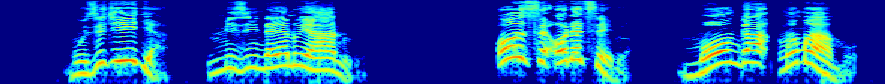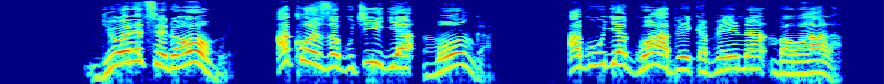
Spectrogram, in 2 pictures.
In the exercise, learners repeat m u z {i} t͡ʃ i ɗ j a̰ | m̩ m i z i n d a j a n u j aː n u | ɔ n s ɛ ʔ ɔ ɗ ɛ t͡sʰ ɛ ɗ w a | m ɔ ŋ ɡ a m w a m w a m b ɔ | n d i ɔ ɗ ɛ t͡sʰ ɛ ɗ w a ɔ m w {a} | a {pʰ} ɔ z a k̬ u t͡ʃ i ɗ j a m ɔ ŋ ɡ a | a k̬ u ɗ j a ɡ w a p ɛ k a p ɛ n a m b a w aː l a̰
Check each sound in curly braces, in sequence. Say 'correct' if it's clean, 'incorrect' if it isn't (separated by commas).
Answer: correct, incorrect, incorrect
